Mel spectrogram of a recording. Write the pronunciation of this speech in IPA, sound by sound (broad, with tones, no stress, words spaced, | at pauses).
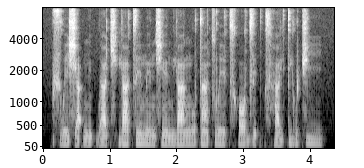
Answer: ɕwe˧ɕa˨ʔn̪ĩ˨k̚ la˨˩t͡ɕʰja˥˧ t͡se˦mẽ˧n ɕẽ˧n̪ja˧ ŋo˦t̪ã˥˧t͡swe˥˧t͡sʰɔ˦ d͡ze˨k̚t͡sʰa˧jt̪ju˦ t͡ɕi˥˧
